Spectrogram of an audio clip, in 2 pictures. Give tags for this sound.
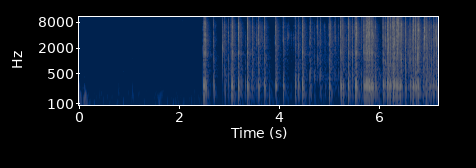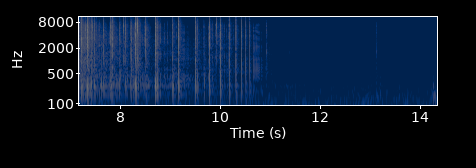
Landing
Bouncing

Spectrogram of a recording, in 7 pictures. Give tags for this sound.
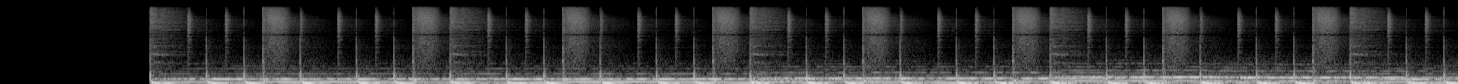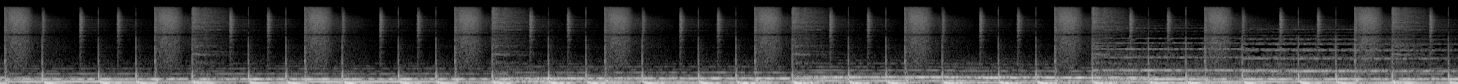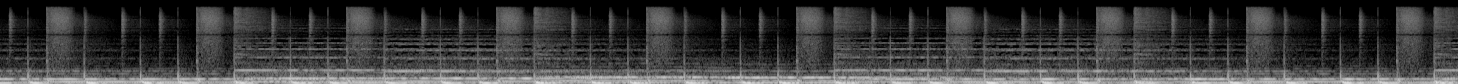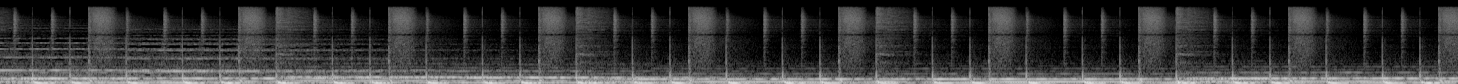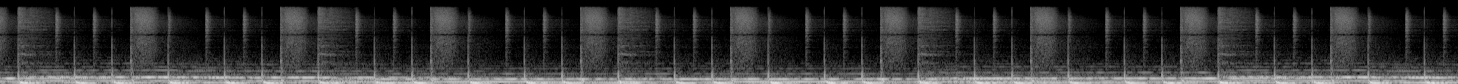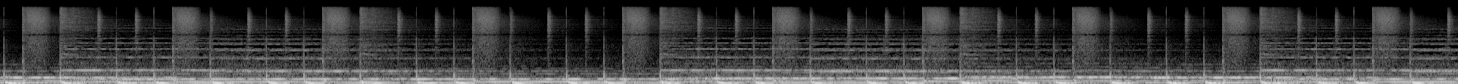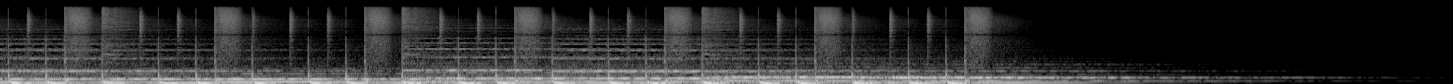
uplifting
sad
nor
influence
Bmajor
beat
Experimental
hop
Hip
simple
Ambient

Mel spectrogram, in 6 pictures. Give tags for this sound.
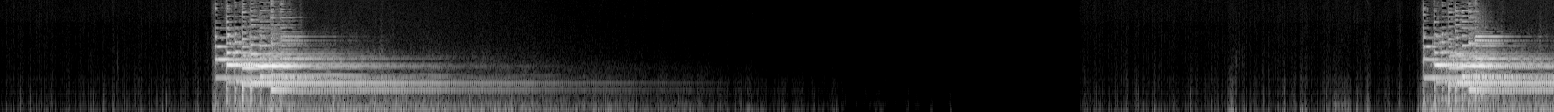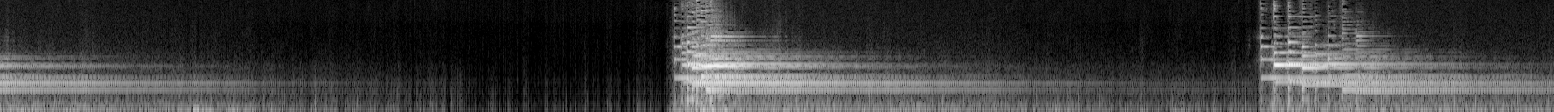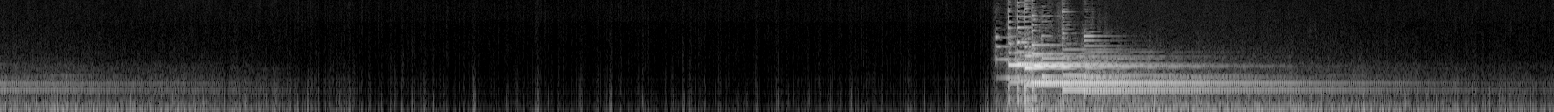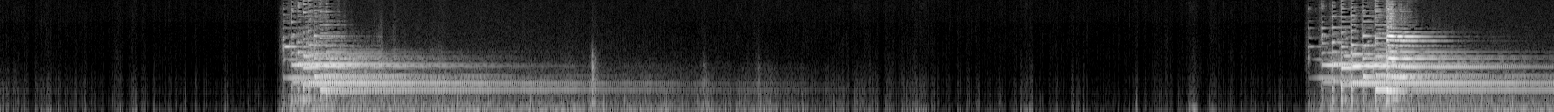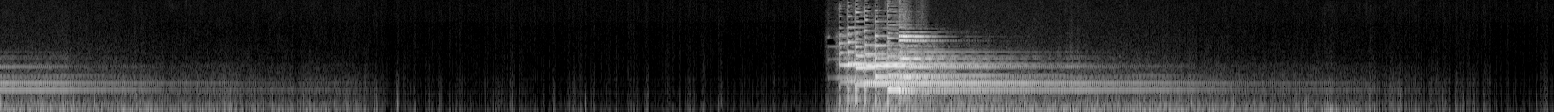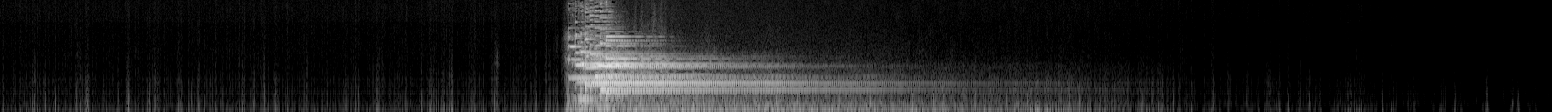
china
chinese
instrument
japan
japanese
string

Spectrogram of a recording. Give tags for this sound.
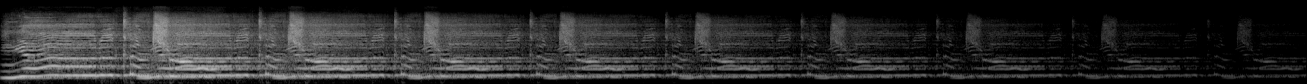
mikeb
outtacontrol
vocals

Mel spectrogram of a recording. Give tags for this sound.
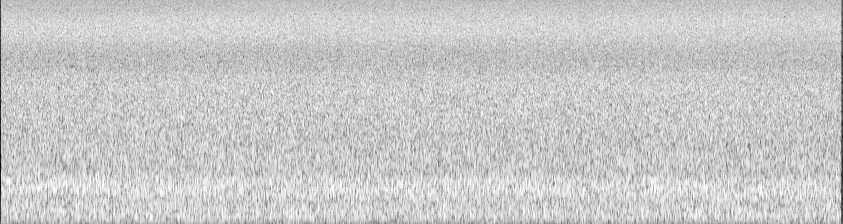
Waterfall
Field-Recording
river

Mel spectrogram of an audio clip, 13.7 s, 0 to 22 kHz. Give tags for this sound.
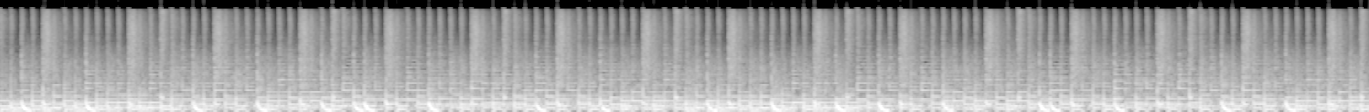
140-bpm
beat
drum
drum-loop
drums
loop
modern
space

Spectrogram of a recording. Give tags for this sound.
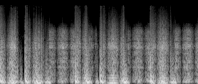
loop
120bpm
buzz
ground

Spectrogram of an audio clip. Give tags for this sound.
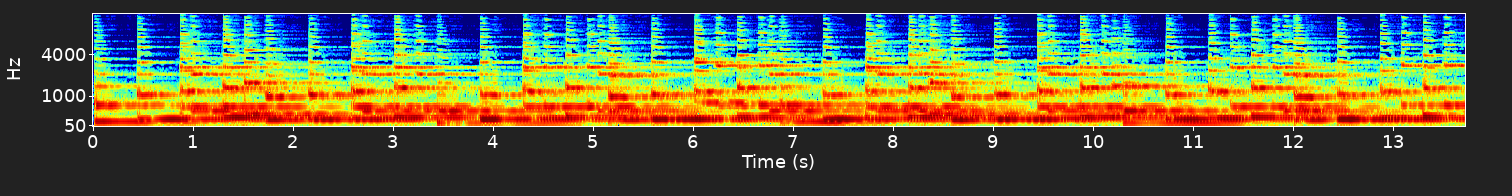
electronic
melody
loop
melodic
electro
pixel
synth
chill
wave
music
70bpm

